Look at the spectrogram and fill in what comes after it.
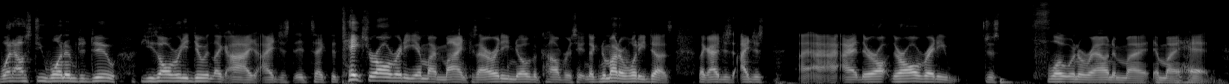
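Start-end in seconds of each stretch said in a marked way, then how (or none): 0.0-2.1 loud, higher-pitched yell. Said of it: "we get to just yell".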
